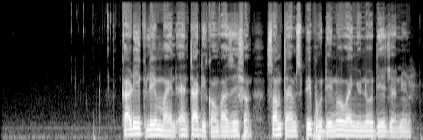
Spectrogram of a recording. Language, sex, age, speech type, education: Nigerian Pidgin, male, 46-60, read, secondary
